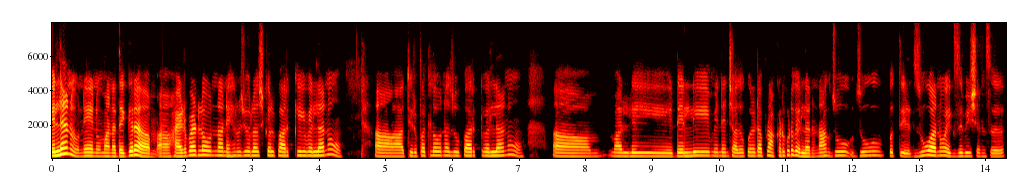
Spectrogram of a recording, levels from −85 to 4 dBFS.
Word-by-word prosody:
వెళ్ళాను. 290 +6 +10 0.2
నేను 205 -1 +1
మన 190 -1 +1
దగ్గర 235 +8 +6 0.4
ఆహ్, 180 0 -1
హైదరాబాద్‌లో 250 +8 +4
ఉన్న 240 0 -6
'నెహ్రూ 215 +1 -4
జూలాజికల్ 230 0 -1
పార్క్‌కి' 225 +1 0
వెళ్ళాను. 230 +6 +2 0.7
ఆహ్, 185 -1 +1
తిరుపతిలో 220 +3 -3
ఉన్న 230 0 -4
జూ 220 - -1
పార్క్‌‌కి 215 0 0
వెళ్ళాను. 225 +5 -1 0.7
ఆహ్, 185 -2 -1 0.4
మళ్ళీ 195 0 -1 0.6
ఢిల్లీ 200 +3 +1 0.2
మీ 210 - -5
నేను 205 -1 -6
చదువుకునేటప్పుడు 210 +3 -1
అక్కడ 220 +2 -7
కూడా 265 +1 -1
వెళ్ళాను. 180 -4 0
నాకు 210 +1 -2
జూ 225 - -1 0.3
జూ 220 - -3 0.5
తి 200 - -1 0.2
జూ 225 +4 -4
అను 230 +1 -2
ఎక్సిబిషన్సు 185 -1 -4
210 Hz, 140 wpm, -24 LUFS, 190-230 Hz, 0.7 s, వెళ్ళాను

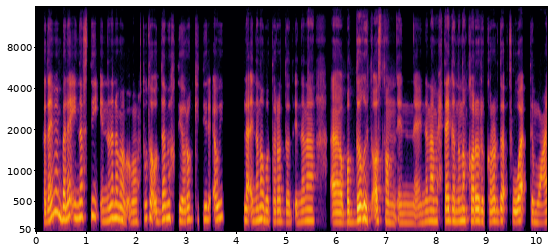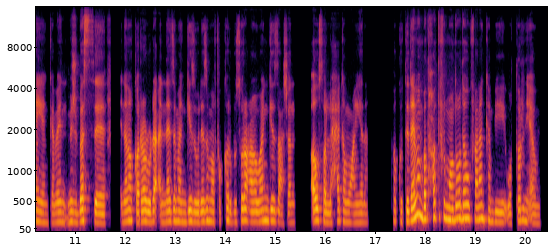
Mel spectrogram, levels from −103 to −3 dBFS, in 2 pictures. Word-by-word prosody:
فدايمًا 235 - +3
بالاقي 225 0 +3
نفسي 245 +2 -1
إن 175 +2 -5
أنا - - +4
لمّا - - +4
بابقى 165 - -1
أبقى 165 +1 -2
محطوطة 220 +8 -2
قدام 205 +7 +1
اختيارات 195 -1 -1
كتير 205 +1 -5
أوي، 225 +5 +1 0.4
لأ 185 -3 +2
إن 175 +3 -3
أنا 210 +2 +3
باتردد 175 -3 -2
إن 155 +2 -5
أنا، 185 +1 0 0.3
آآ، 155 0 +5
باتضغط 180 +7 +5
أصلًا 165 -4 -1
إن 150 0 -8
إن 145 +5 -6
أنا 175 +1 +1
محتاجة 180 +1 +1
إن 170 - -2
أنا 180 +2 +2
أقرر 185 -1 +4
القرار 170 +1 0
ده 185 +2 -1
في - - -6
وقت 175 0 +3
معيّن 155 0 -2
كمان، 155 +2 -5
مش 165 0 -3
بس 180 +2 -1
إن 150 -2 +2 0.4
أنا 175 +2 +1
أقرره 165 -1 +2
لأ 175 - +1
أنا 155 - -6
لازم 170 +1 -1
أنجزه، 165 0 -1
ولازم 170 +2 -1
أفكّر 175 +2 -5
بسرعة 165 +1 0
وأنجز 175 0 -1
عشان 155 +1 -6 0.4
أوصل 175 -3 +3
لحاجة 175 +3 -5
معيّنة. 150 -1 -6 0.5
فكنت 170 0 -4
دايمًا 210 - +5
باتحط 230 0 +1
في 245 - -9
الموضوع 205 0 +3
ده، 220 0 +3
وفعلًا 215 -1 0
كان 180 -4 -6
بيوترني 165 +2 -4
أوي. 140 -1 -9
175 Hz, 180 wpm, -24 LUFS, 160-190 Hz, 0.5 s, آآ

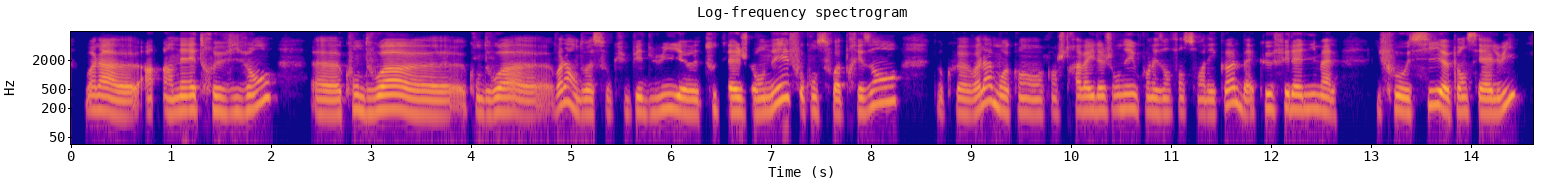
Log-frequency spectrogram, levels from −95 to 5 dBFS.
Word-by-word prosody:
voilà, 165 -6 +3
heu, - - -2
un - - -2
un 165 +1 -2
être 185 +1 +2
vivant, 185 - -2 0.4
heu, 155 -1 +1
qu'on 195 - -3
doit, 190 +2 +5
heu, 150 -2 0
qu'on 165 - -8
doit, 155 -2 0
heu, - - -10
voilà, 280 - +1
on 180 - -4
doit 160 0 -1
s'occuper 160 +2 -4
de 160 - -14
lui, 185 +1 0
heu, 155 -1 +1
toute 190 - -8
la 170 - +8
journée, 170 - +1
faut - - -4
qu'on 175 - -4
soit 160 -1 0
présent. 250 +12 -2 0.4
Donc, - - -13
heu, 160 -2 0
voilà 260 - +1
moi 185 -9 0
quand 160 -2 -5
quand 165 - -11
je - - -5
travaille 180 0 +1
la 180 - +1
journée 190 +2 -2
ou 190 - -5
quand 175 -1 -7
les 165 -1 -1
enfants 165 +1 -9
sont 160 - -2
à 155 - -5
l'école, 240 - 0
bah, - - -2
que 200 - -2
fait 200 +2 0
l'animal? 190 -4 0 0.4
Il - - -9
faut 185 - +1
aussi, 225 +8 +3
heu, - - +7
penser 175 -1 0
à 160 -1 +5
lui. 350 - 0
175 Hz, 225 wpm, -24 LUFS, 160-190 Hz, 0.4 s, la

